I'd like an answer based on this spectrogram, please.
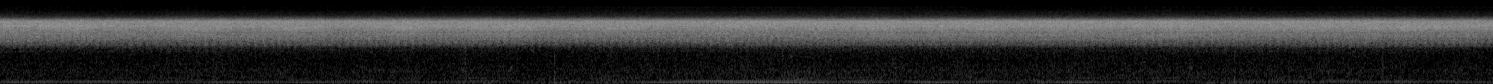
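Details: Daytime chorus of many cicadas in a green forest near Franklin, Kentucky, around 10am with still air, Canon 5D Mk2 stereo recording; a dense, continuous shrill buzzing wash holding level throughout, with no other clear sounds.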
